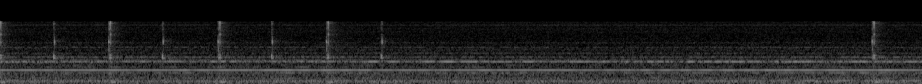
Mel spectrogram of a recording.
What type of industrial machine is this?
valve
